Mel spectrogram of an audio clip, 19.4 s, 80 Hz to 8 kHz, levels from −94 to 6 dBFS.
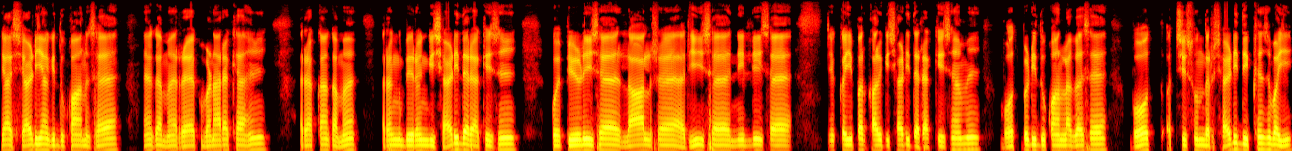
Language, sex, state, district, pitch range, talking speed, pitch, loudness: Marwari, male, Rajasthan, Churu, 100-110 Hz, 150 wpm, 105 Hz, -18 LUFS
